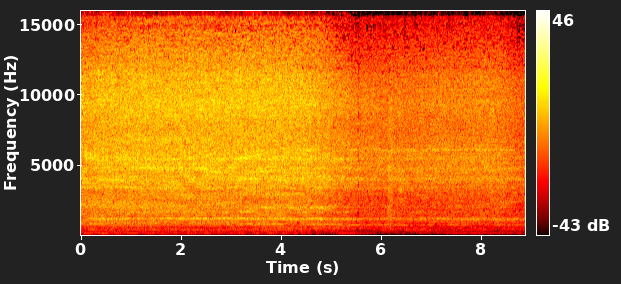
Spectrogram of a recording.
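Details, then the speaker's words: 2001 Nissan Sentra, first start after installing a new in-tank fuel pump assembly, fuel almost empty: steady, even idle with constant hum, no misses or knocks; runs healthy, though the fuel level monitor was inoperative. "although the car starts and runs the fuel level monitor was inoperative"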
